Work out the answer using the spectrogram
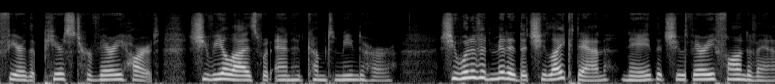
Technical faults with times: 6.85 compressed frames skipped

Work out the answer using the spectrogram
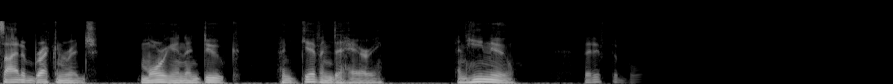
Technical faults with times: none

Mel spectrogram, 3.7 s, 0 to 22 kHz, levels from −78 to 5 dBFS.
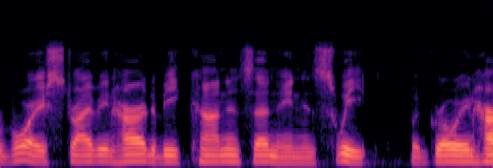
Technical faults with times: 0.05-3.70 automatic gain rising

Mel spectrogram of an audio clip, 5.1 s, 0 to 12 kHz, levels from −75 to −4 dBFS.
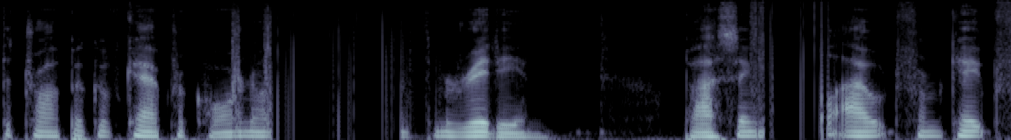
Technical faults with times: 1.16-2.20 intermittent contact
3.75-4.17 intermittent contact

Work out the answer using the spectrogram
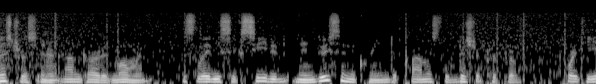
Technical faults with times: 0.00-5.96 overdone noise removal

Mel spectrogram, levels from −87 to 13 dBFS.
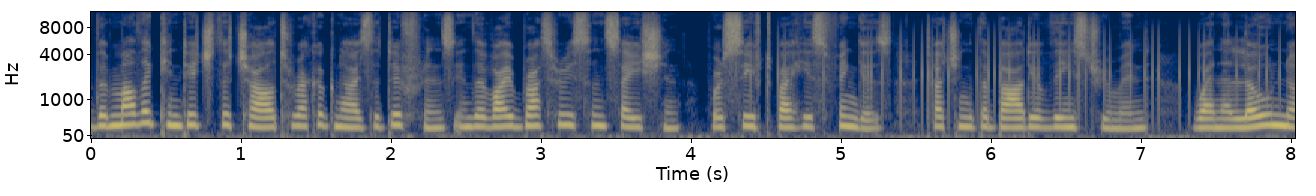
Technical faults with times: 4.39-7.93 train of clicks

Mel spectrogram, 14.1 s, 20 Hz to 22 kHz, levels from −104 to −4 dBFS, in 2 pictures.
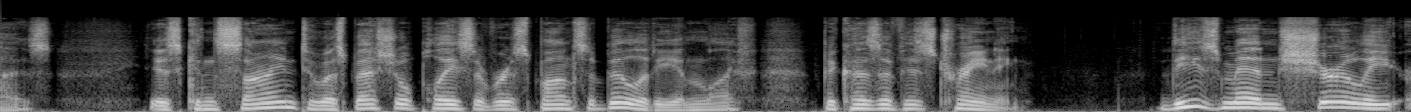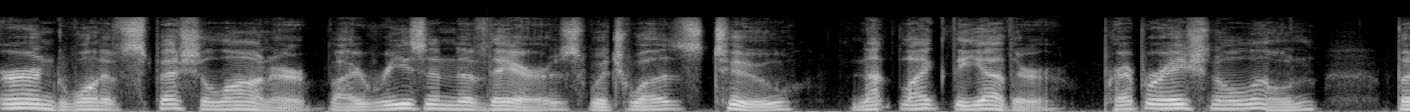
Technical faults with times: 1.69 audio missing between chunks
3.64 audio missing between chunks
5.59 audio missing between chunks
9.49 audio missing between chunks
11.44 audio missing between chunks
13.39 audio missing between chunks

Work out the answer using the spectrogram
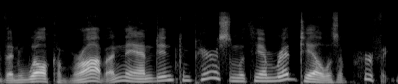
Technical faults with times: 0.00-3.99 Opus voice compression

